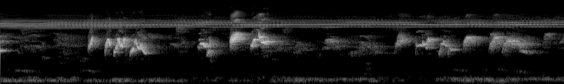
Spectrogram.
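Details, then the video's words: Young wild red-whiskered bulbuls of Vietnam, for training young birds: quick clusters of clear, bubbling chirps, louder around the middle, then a softer run of repeated notes, over a persistent high whine and low hum. "ลูกนกกรงหัวจุกเวียดนามป่า ใว้เปิดฝึกลูกนก"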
